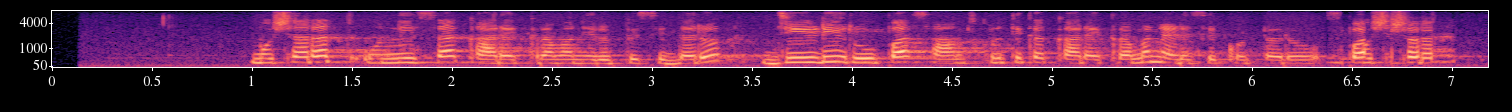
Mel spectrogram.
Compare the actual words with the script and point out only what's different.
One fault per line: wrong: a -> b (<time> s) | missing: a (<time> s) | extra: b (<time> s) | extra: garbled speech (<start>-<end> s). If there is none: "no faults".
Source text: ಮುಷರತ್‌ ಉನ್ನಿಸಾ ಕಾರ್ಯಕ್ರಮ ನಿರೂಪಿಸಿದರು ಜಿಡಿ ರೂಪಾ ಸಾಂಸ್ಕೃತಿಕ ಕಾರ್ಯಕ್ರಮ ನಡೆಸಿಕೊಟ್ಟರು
extra: garbled speech (6.4-7.0 s)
